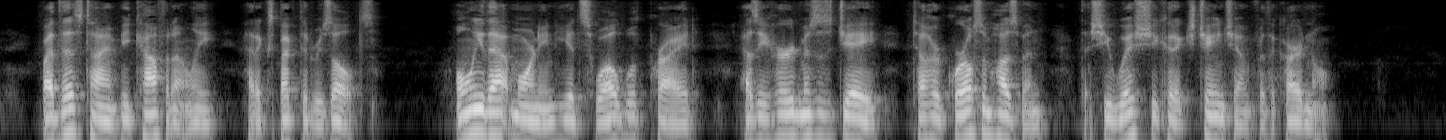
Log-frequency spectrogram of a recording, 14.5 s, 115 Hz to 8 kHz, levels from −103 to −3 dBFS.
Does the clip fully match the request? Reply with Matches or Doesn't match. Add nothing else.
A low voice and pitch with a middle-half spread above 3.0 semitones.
Matches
